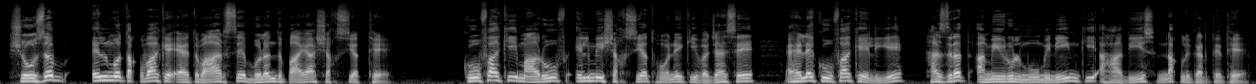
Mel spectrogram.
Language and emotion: Urdu, neutral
